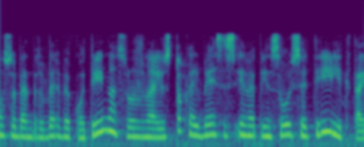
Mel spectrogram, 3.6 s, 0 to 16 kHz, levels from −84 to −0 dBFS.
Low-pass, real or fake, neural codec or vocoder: 7.2 kHz; fake; codec, 16 kHz, 2 kbps, FunCodec, trained on LibriTTS, 25 frames a second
